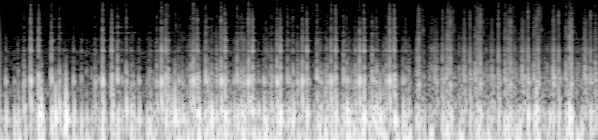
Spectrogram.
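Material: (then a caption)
Rubber. A large pink inflated hollow rubber massage ball with small spikes is held behind a microphone and rubbed and squeezed with the fingertips. The result is a steady, dense stream of deep, muffled rubbery thumps and scratchy scraping, with most of the sound sitting in the low range and little brightness on top.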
